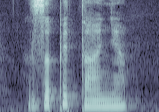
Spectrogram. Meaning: question, query
- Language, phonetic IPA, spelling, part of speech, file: Ukrainian, [zɐpeˈtanʲːɐ], запитання, noun, Uk-запитання.ogg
